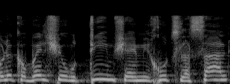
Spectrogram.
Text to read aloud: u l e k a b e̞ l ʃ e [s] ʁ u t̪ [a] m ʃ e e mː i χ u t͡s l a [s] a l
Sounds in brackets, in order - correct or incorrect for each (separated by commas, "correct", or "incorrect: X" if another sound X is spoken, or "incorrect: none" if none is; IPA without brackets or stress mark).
incorrect: none, incorrect: i, correct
